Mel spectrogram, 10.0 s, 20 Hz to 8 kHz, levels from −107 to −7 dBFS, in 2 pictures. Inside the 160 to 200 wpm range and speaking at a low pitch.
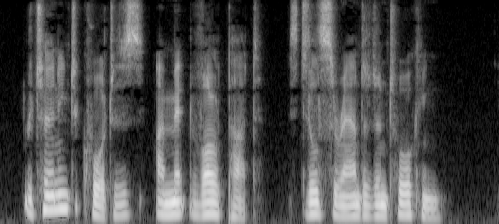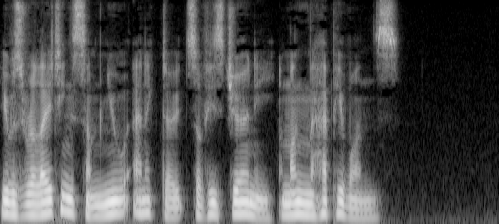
No: average, 140 wpm; low, 105 Hz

